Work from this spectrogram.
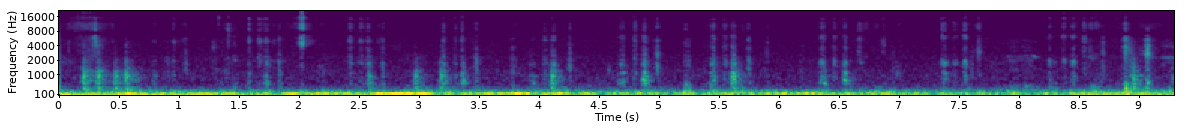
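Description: A Sharpie marker draws inch marks on paper: faint, close squeaky strokes and short scratches repeating irregularly, with no talking.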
